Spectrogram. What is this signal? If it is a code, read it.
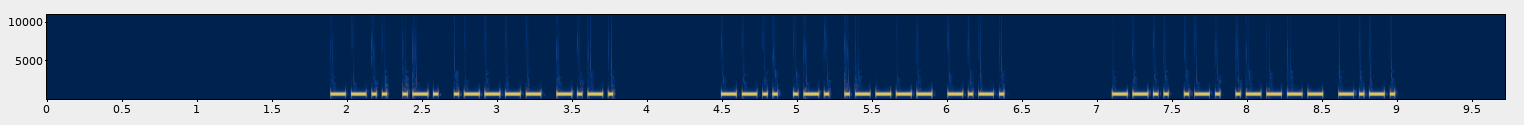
Morse code, heard as a keyed tone, about 34 wpm, 700 Hz. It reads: ZR1C ZR1C ZR1C
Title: DXCC-100 Call Signs - 4 Characters - Repeated 3x - 35wpm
